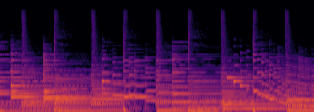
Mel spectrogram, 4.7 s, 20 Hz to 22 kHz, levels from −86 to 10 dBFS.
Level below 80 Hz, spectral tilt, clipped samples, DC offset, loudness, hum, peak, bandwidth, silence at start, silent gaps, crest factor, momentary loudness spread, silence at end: -40 dBFS; -7 dB/octave; under 0.1%; under 0.1%; -31 LUFS; none; -16 dBFS; 16 kHz; 0 s; none; 16 dB; 5 LU; 0 s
